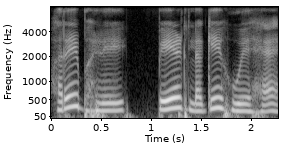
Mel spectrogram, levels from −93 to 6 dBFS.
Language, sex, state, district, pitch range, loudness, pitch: Hindi, female, Himachal Pradesh, Shimla, 195-270 Hz, -15 LUFS, 210 Hz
